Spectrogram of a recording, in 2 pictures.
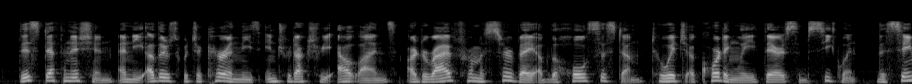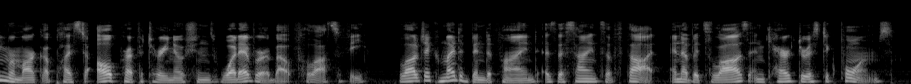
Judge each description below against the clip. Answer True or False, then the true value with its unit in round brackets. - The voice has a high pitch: False (130 Hz)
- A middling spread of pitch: False (6.2 semitones)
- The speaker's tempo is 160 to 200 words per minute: True (180 wpm)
